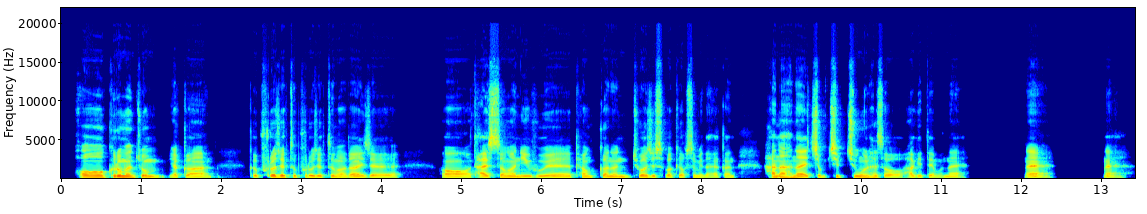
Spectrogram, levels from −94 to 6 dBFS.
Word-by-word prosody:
어 145 -2 +4
그러면 155 -4 +6
좀 75 - -1
약간 75 -5 -1 0.4
그 - - -4
프로젝트, 140 -3 +2
프로젝트마다 110 -5 0
이제 80 -4 -2 0.5
어 75 -3 +2
달성한 105 +2 +2
이후에 105 +4 0
평가는 115 -7 -2
좋아질 110 0 0
수 - - -2
밖에 - - -3
없습니다, 75 -5 -5
약간 75 +2 -6 0.3
하나하나에 130 -7 +4
좀 - - -3
집중을 145 -6 0
해서 80 -10 -2
하기 - - -2
때문에. 75 +2 -6 0.8
네. 60 -1 +1 0.6
네. 65 +2 -4
100 Hz, 270 characters per minute, -25 LUFS, 80-120 Hz, 0.8 s, 그러면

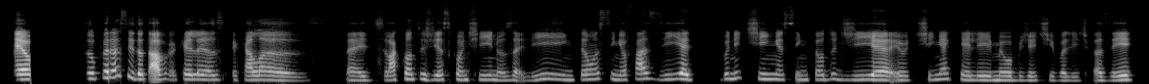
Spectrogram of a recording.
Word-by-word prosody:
Eu, 230 0 +14 0.6
super 265 +3 +3
assim, 380 +2 +1
eu 240 - +7
estava 235 +1 +7
com - - -11
aqueles 225 -2 0
aquelas, 195 -3 0 0.3
né, 190 -1 -4
sei 200 - -16
lá 200 +1 +2
quantos 240 +1 -2
dias 215 +1 -3
contínuos 215 -3 -5
ali. 225 +6 -6
Então, 220 +2 -5
assim, 245 -3 -7
eu 215 - -7
fazia 245 -1 +1 0.2
bonitinho, 250 -2 -4
assim, 220 -1 -9
todo 220 +2 -8
dia, 210 -1 +2
eu 200 - -4
tinha 215 +5 -7
aquele 200 -5 -3
meu 195 -1 -1
objetivo 190 0 -9
ali 180 0 -7
de 175 - -22
fazer, 190 +3 0
215 Hz, 160 wpm, -24 LUFS, 195-240 Hz, 0.6 s, Eu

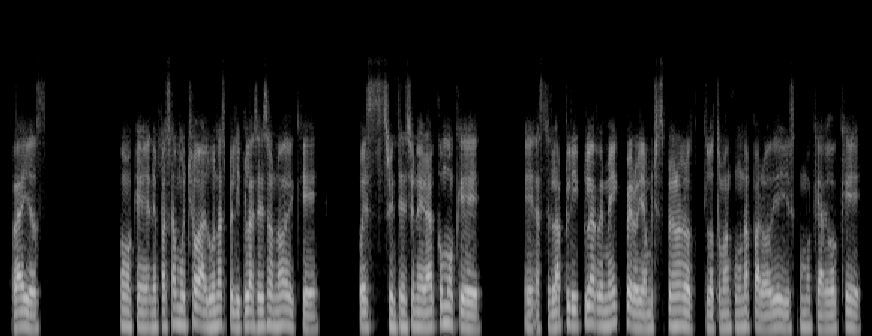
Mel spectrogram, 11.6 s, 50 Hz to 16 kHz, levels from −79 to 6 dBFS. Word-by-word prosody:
Rayos. 115 -3 +2 0.9
Como 125 -2 0
que 120 -1 -1
le 120 - -1
pasa 125 +3 -1
mucho, 140 +1 +2
a - - +5
algunas 125 +3 +1
películas, 125 0 +1
eso 125 +2 +2
¿no? 130 +2 +1
De 130 -3 0
que, 105 -2 -2 0.5
pues, 120 0 +1
su 125 +2 -4
intención 125 +1 0
era 120 +1 +3
como 145 +2 0
que, 110 -3 +3 0.6
eh, - - -1
hacer 115 - -6
la 120 +1 +2
película 140 +2 +1
remake, 135 +3 0
pero 115 - +3
ya 110 -1 +2
muchas 115 0 -6
personas 130 -1 +1
lo-lo 115 0 0
toman 115 +2 -3
como 120 0 -6
una 125 +1 -1
parodia. 115 0 +1
Y 115 -2 -1
es 110 - -8
como 120 -1 -6
que 115 -2 -3
algo 110 +1 0
que 115 -3 -2
120 Hz, 200 wpm, -23 LUFS, 115-130 Hz, 0.9 s, a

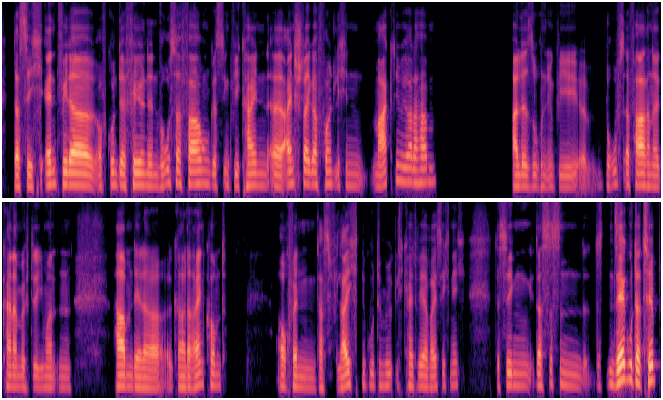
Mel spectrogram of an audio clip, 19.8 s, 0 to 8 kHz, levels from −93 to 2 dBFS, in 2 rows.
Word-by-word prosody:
dass 125 -1 0
ich 125 +1 -4
entweder 140 -3 +6
aufgrund 140 +2 -6
der 135 - +1
fehlenden 135 -2 -1
Berufserfahrung 150 +2 +1
das 135 -2 -6
ist - - -14
irgendwie 130 -1 -10
kein, 135 0 -2
äh, - - -10 0.2
einsteigerfreundlichen 145 -3 -3
Markt, 130 +4 0
den 190 -1 -7
wir 175 - -4
grade 165 -2 -1
haben. 165 +1 -3 1.1
Alle 125 0 +2
suchen 125 +1 -11
irgendwie, 120 0 -9
äh, - - -9 0.3
Berufserfahrene. 135 -2 +1
Keiner 125 -2 -1
möchte 120 -1 -10
jemanden 115 0 -9 0.6
haben, 125 -1 +5
der 120 -2 0
da, 105 -1 -1
äh, - - -11
grade 120 -1 -2
reinkommt, 130 +1 -2 0.7
auch 125 -5 -4
wenn 115 -4 -4
das 110 -1 -7
vielleicht 120 +5 -1
'ne 140 - -12
gute 135 0 -13
Möglichkeit 130 -1 -9
wäre, 125 -2 -2
weiß 120 +1 -5
ich 135 - -13
nicht. 140 +1 -14 0.4
Deswegen 135 -2 -6
das 135 +1 -2
ist 155 - -9
'n 130 -5 -11
das 125 - -16
'n 150 -2 -8
sehr 175 +7 +12
guter 195 -6 +4
Tipp, 185 +4 +3
135 Hz, 160 wpm, -23 LUFS, 125-145 Hz, 1.1 s, sehr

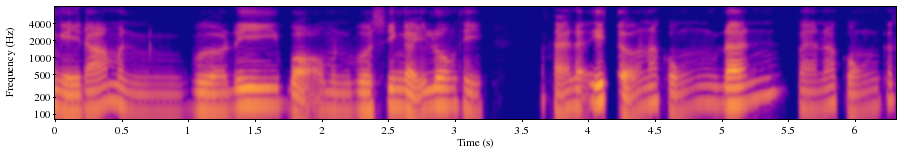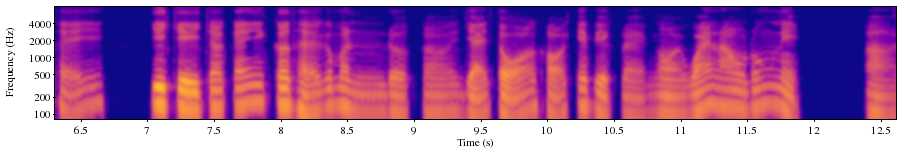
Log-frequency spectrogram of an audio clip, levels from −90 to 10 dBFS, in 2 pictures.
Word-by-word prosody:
nghĩ 110 -5 +1
đó, 130 +5 -1
mình 115 -8 -10
vừa 120 -1 -1
đi 145 +3 +2
bộ, - - 0
mình 120 -1 -10
vừa 120 0 -1
suy 120 +4 -3
nghĩ 135 -2 +1
luôn 145 +1 +2
thì 125 -5 -7 0.4
có 175 - -22
thể 115 +1 -2
là 140 - -1
ý 165 +2 +5
tưởng 125 - +1
nó 160 +1 -5
cũng 150 +5 -9
đến 175 +10 +4
và 125 -1 -9
nó 145 +4 -9
cũng 120 0 -10
có 175 - -10
thể 135 +3 -7 0.3
duy 155 -1 +11
trì 130 -5 +8
cho 135 +3 -1
cái 150 +4 -1
cơ 145 -1 +5
thể 115 -4 0
của 140 - -3
mình 115 -7 -4
được, 110 -1 -4
ờ, 110 0 -8
giải 110 -3 0
tỏa 110 +2 +2
khỏi 110 -6 -3
cái 140 -1 -1
việc 110 -5 -3
là 95 -2 -7
ngồi 105 -1 -4
quá 115 +8 0
lâu, 140 -3 -1
đúng 135 +3 -4
hông 155 - -7
nè? 115 -8 -1 0.5
Ờ, 105 -3 -5
125 Hz, 230 wpm, -22 LUFS, 110-145 Hz, 0.5 s, duy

